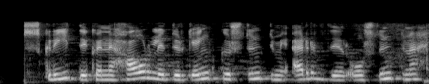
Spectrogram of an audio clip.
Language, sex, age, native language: Icelandic, other, 12, Icelandic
